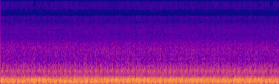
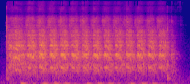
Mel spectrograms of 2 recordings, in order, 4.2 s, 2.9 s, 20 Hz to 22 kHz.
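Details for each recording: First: Rebuilt 2004 Honda CBR600RR, 10,882 miles, running warm at about 160°, still smoking a little; steady, even idle with a smooth low exhaust beat and no knocks, ticks or misses: normal idle. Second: Rebuilt blown-up Honda CBR600RR, first start attempt without coolant, fuel tank temporarily placed; steady fast cranking about three turns a second with no firing, sounds like it isn't getting gas: crank no start (no fuel delivery).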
